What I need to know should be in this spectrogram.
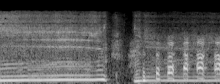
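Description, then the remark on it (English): A voice imitates a revving car engine: a sustained low buzzing drone, a brief break, then a rhythmic series of pulsing vroom sounds, fairly loud and alone without speech. “If you make car noises, it goes faster.”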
